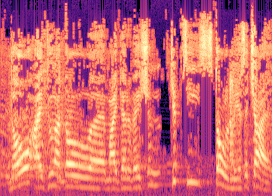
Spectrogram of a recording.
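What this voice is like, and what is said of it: Put-on Greek accent. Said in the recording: “you have a Greek accent.”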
